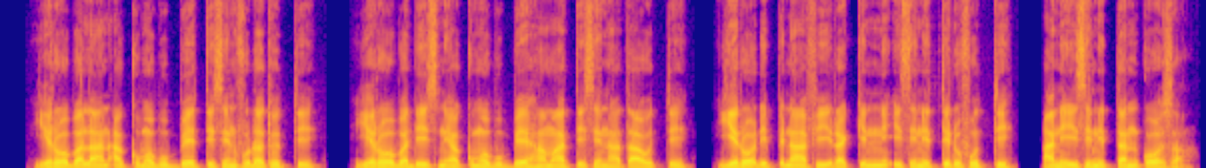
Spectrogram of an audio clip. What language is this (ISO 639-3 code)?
orm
